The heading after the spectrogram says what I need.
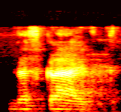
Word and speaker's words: described: me please describe it described it's we don't pronounce the e d on the end like like you do in Spanish scribed described perfect yes good and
